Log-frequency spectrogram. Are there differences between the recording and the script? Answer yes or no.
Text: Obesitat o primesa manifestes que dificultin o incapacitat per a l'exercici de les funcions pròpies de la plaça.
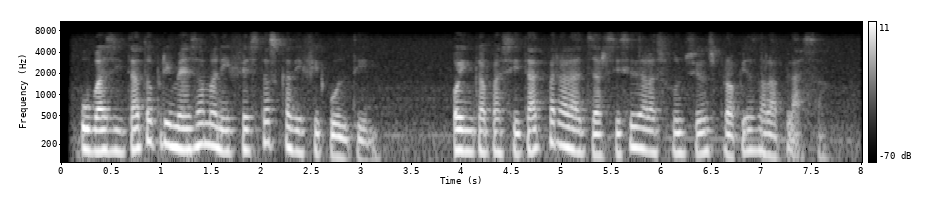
no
